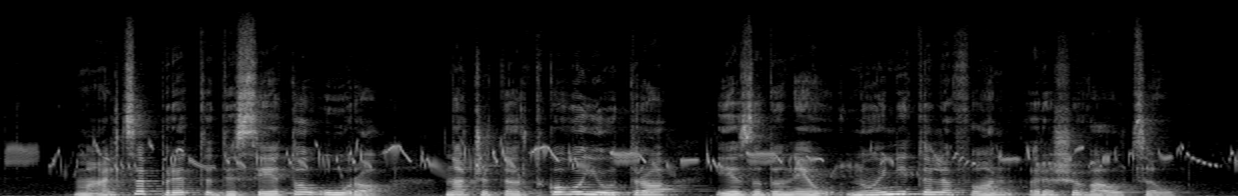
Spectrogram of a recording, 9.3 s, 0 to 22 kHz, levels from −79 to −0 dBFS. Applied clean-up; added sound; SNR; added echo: neural mask model Resemble Enhance denoiser.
